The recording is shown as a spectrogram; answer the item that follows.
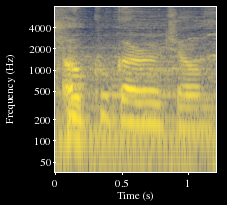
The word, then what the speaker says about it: Cucurucho: Yeah, I can barely say it right either. Don't. You're fine. It's Cucurucho.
